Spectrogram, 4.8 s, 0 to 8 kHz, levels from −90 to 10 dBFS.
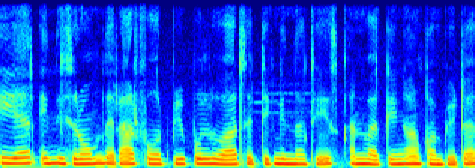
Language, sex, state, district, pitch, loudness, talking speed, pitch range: English, female, Punjab, Fazilka, 235 Hz, -11 LUFS, 225 wpm, 225-245 Hz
